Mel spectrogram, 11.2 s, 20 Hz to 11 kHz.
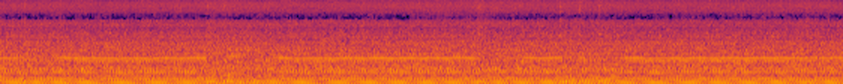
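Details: Briggs 20HP V-twin idling with occasional irregular exhaust pops, three times louder in winter and stopped only briefly by Sea Foam. The cause was incorrect valve clearance, fixed by adjusting valve lash.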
